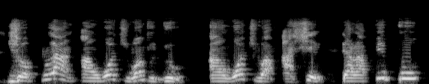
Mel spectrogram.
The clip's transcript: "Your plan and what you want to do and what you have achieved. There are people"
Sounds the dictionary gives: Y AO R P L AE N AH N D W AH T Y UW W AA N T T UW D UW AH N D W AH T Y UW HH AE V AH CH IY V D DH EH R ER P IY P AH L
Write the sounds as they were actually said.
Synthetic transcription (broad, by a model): Y AO P L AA N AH N W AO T Y UW W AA N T T UW D UW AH N W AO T Y UW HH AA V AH SH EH D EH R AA P IY P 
